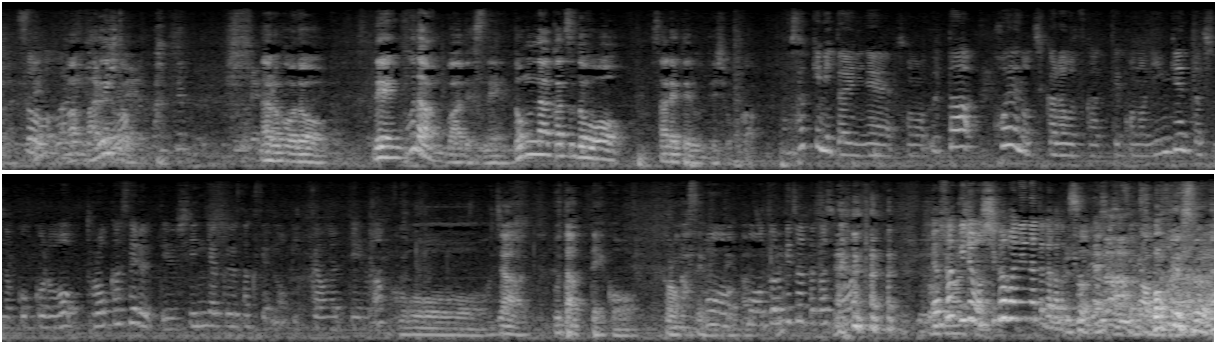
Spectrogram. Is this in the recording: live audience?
yes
